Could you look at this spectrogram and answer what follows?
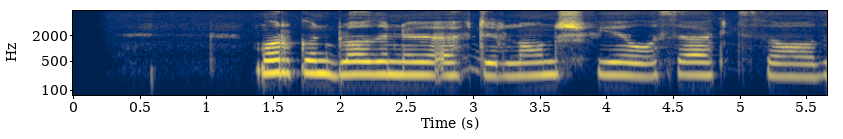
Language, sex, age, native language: Icelandic, male, 11, Icelandic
